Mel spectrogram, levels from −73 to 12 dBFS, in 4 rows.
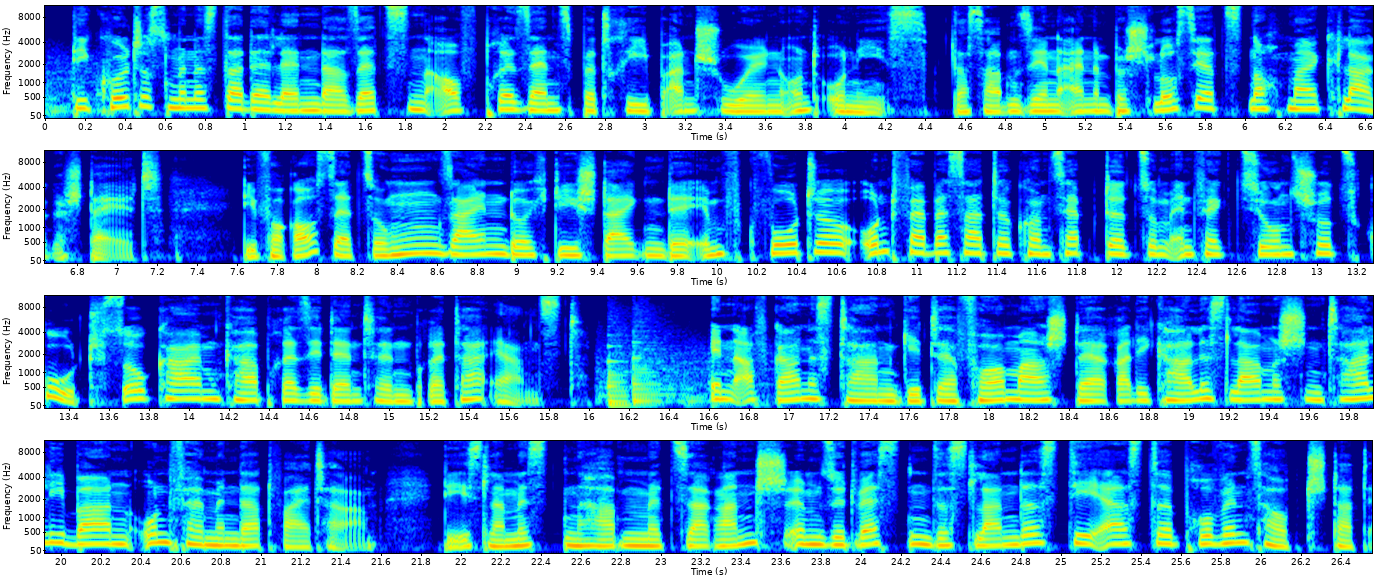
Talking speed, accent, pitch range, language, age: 135 wpm, German, 150-200 Hz, German, 20-39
